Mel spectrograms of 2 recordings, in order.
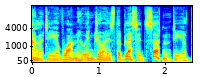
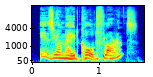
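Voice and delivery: a hint of a fussy higher hostess; lightly voiced hostess; 12 semitones higher, 5 dB louder than usual. A narrator's reading. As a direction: raise the pitch for the chatty hostess.

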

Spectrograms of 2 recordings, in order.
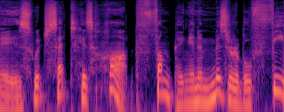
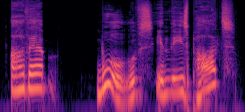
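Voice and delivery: high, anxious question; anxious traveller's query; hurried question; 9 semitones higher, slower than usual. A narrator's reading. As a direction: ask it with raised, worried pitch. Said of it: "asked Abbleway hurriedly".

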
